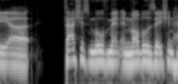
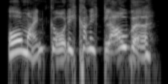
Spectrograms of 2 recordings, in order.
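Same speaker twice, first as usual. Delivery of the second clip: very high, exaggerated, put-on German accent. Asking the other speaker if he's heard it, showing off his german accent. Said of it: "my German accent".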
